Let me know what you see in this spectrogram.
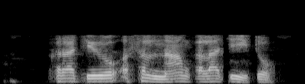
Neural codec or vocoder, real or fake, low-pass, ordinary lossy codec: none; real; 7.2 kHz; AAC, 16 kbps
